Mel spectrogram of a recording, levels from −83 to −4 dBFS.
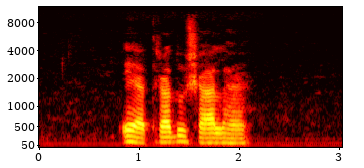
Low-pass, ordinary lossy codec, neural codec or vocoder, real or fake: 10.8 kHz; AAC, 64 kbps; none; real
